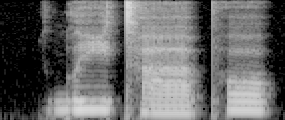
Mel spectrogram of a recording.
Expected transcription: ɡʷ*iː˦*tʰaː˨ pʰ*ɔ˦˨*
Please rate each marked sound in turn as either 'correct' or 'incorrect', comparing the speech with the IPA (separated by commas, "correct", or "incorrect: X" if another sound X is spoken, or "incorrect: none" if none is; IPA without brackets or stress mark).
correct, incorrect: ɔ˦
